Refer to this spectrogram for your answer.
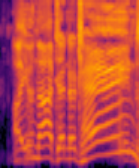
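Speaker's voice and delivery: very high, loud, strange villain voice belted out. Friends discuss a Roman movie character's British accent: Bane-like voice. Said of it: "like he sounds like Bane or something".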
